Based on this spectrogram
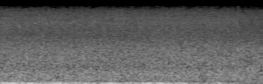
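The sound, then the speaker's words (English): Steady rushing water flows continuously, a broad, even wash of noise with a low rumble underneath, like a river running over stones, with no voices; a river in Limerick during a nymph fly-fishing session. “Nymphing Session on a Limerick river”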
